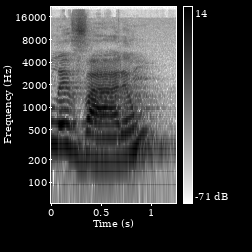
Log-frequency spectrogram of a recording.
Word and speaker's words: levaram: Vamos pronunciar de modo bem pausado esse verbo. Levaram. O que é que aconteceu? O som da última sílaba saiu aqui, ó, no meu nariz. Lembra do vender? Passado? Vamos ver? Vender. Sai aqui, ó. Vender. A boca ficou aberta. Levaram. Saiu aqui, ó. Som nasal.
